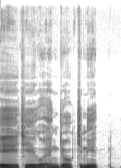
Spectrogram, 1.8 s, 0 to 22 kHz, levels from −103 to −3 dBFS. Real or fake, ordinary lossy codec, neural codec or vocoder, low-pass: real; none; none; none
